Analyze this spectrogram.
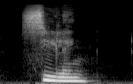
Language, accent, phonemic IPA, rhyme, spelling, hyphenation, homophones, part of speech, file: English, Received Pronunciation, /ˈsiːlɪŋ/, -iːlɪŋ, ceiling, ceil‧ing, sealing, noun / verb, En-uk-ceiling.ogg
- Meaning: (noun) 1. The overhead closure of a room 2. The upper limit of an object or action 3. The highest altitude at which an aircraft can safely maintain flight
